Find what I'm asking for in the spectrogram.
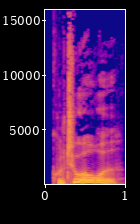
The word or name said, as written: kulturråd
